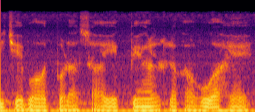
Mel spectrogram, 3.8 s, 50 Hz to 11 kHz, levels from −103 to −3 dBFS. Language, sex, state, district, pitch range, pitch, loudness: Hindi, male, Uttar Pradesh, Lalitpur, 105-115 Hz, 110 Hz, -15 LUFS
